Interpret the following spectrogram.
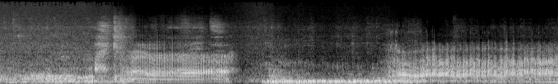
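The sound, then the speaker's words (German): A large werewolf growls in a deep, rumbling snarl that swells and pulses, dips briefly into a pause, then resumes in a sustained low roar through the end. “Ja, das Grollen ist schon echt cool.”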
